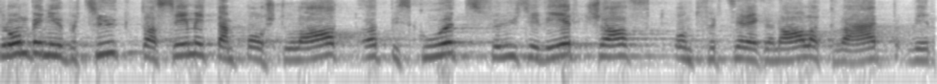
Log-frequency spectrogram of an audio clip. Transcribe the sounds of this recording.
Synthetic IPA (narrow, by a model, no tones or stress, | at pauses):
d̥ɾʊmbɪnɪybət͡syːktd̥ɑsːiːmɪt̚d̥ɛmpɔʃtulɑːtœpːisɡ̥uətsfʏɾysiʋɪɾtʃɑftʊntfʏɾt͡srɛɡjonɑːləkʋæɾbʋɪ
